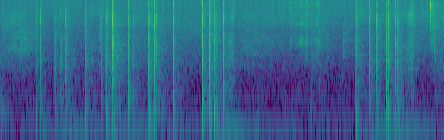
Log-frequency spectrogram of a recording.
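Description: Long nails tap quickly on the surface of a large, hollow, inflated yellow and blue PVC vinyl beach ball. They make a fast, irregular series of short, dry taps, each a crisp click over a dull low thump that stops almost at once. The tapping runs in bursts with a brief quieter pause in the middle.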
